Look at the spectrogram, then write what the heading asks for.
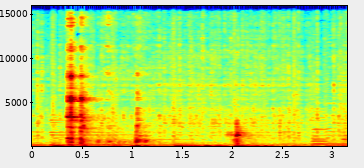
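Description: Chopped red onions and small-chopped carrots tumble into a pan for a red lentil soup, with a few scraping stirs and clinks of a utensil against the pan over a low hum, close and moderately loud.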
